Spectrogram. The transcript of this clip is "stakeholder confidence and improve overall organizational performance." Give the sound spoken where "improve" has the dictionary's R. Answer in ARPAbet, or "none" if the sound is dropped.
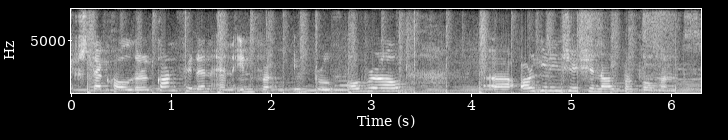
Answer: R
